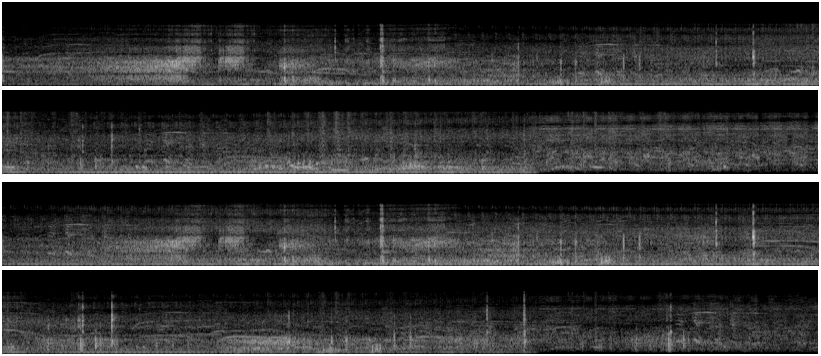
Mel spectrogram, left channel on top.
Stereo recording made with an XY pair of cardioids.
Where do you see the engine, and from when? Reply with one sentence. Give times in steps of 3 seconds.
In this clip you hear the engine on the right from 0 s, in the centre from 6 s and on the left from 9 s.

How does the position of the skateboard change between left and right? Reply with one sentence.
In this clip you hear the skateboard move to the right.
